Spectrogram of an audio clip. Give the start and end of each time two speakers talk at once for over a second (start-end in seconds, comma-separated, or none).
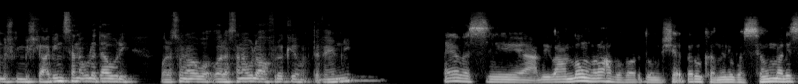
none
